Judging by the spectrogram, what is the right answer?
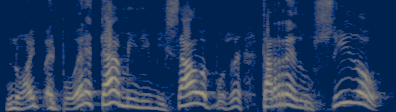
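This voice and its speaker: A man preaches a sermon as pastor, his voice pitched high and swooping widely. He drives his points with strings of rhetorical questions and shifts from loud, emphatic lines to quiet, low asides. Now and then he slips into brief voices of church members. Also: moderate pace, husky. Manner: animated preaching, rhetorical questions, dramatic swings in volume.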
